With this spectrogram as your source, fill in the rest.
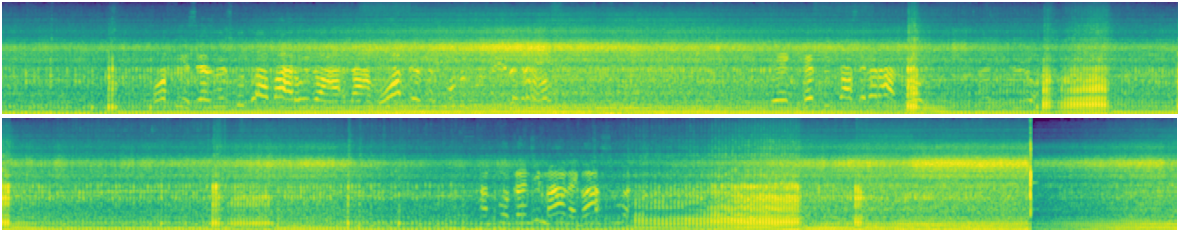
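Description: A motorcycle engine drones steadily.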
